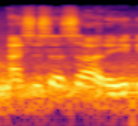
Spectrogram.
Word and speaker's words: Aziz Ansari: Oder wie man in seinem Land ausspricht, Aziz Ansari. – So spricht man das aus.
